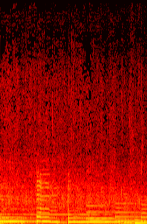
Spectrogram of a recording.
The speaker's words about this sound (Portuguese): A paz do Senhor, igreja. Vamos louvar o Senhor com as nossas palmas. Aleluia.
